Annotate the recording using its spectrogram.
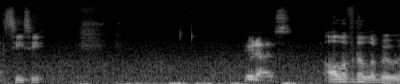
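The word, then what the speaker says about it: Sisi: Yeah, there's a Cece, although it's spelled S-I-S-I.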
